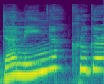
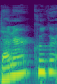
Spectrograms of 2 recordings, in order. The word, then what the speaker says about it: Dunning-Kruger: One, I was on a roll and it is actually pronounced Dunning-Kruger effect, not Dunner-Kruger effect.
